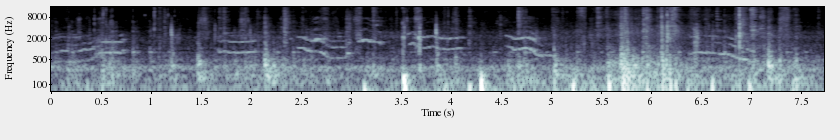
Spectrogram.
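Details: Shih Tzu whimpering indoors: short wavering whines, some rising and some dipping, clustered in the middle of the recording, with a constant low rumble and soft taps underneath.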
